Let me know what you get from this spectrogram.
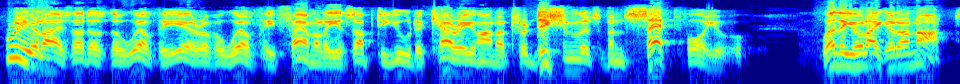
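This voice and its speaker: An actor playing a pompous, scheming and domineering rich uncle with blustering, emphatic delivery in vintage radio style. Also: male voice, mid-range voice, animated, fast talker, pushed and bright, faint music behind. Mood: indignant, preaching. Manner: blustering, emphatic, repeats himself for effect. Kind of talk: 1940s-50s American radio acting. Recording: muffled vintage radio recording.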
